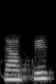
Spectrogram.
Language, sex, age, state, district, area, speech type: Maithili, female, 18-30, Bihar, Sitamarhi, rural, conversation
